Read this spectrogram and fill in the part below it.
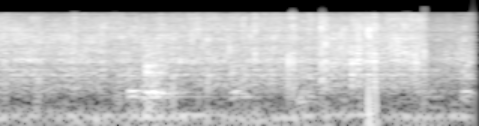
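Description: Ginger and garlic paste frying with golden-brown onions for Hyderabadi bagara rice gives a loud, dense, unbroken sizzle close by, with faint stirring taps and no talking.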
